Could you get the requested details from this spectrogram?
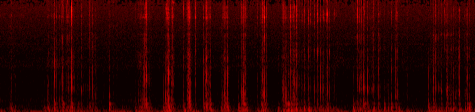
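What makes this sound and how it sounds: The tip of an X-Acto knife blade scratches across a round, flat, solid cork coaster. The result is quiet, dull scratching in uneven bursts, heavy in low, muffled rasps with little bright edge. Short scrapes and pauses follow one another throughout.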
